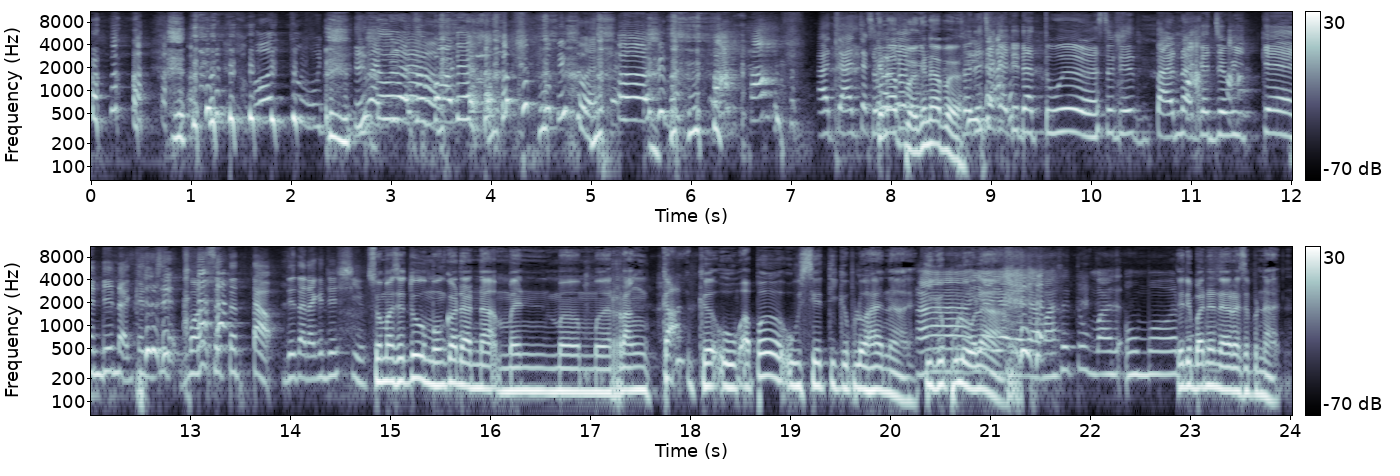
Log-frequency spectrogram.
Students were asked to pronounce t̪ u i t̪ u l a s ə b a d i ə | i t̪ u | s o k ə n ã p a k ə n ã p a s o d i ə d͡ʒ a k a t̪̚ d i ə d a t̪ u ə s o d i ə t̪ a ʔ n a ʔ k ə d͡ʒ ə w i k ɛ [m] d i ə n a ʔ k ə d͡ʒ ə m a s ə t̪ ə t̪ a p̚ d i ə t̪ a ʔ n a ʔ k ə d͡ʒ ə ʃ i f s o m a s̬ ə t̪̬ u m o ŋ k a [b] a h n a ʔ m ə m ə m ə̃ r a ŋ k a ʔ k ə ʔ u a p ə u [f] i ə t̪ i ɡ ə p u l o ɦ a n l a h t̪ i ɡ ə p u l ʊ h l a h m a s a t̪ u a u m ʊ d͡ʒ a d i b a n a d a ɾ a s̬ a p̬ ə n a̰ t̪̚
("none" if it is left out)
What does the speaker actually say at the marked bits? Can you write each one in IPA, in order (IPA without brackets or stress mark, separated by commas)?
n, d, s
